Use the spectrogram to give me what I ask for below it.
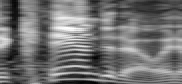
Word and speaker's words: DeCandido: I pronounced it all DeCandido. – Correct? DeCandido. It's on this, the accent. – Everybody gets it wrong. It's fine.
